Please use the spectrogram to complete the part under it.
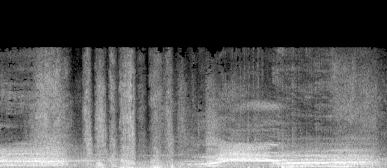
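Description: A creature growls and snarls close by.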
